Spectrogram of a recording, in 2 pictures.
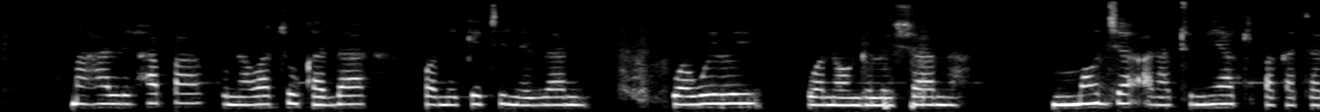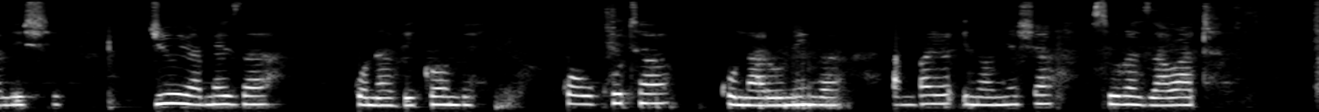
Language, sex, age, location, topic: Swahili, female, 18-24, Nairobi, education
